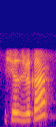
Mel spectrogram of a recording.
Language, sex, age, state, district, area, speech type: Kashmiri, male, 18-30, Jammu and Kashmir, Bandipora, rural, conversation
